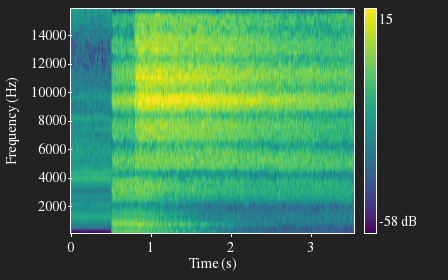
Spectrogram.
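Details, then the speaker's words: Harbor Freight Central Pneumatic 1/2" air regulator on vapor blast cabinet: sharp burst of air then steady fading hiss; leaks air when it should be closed. "But you can hear it. Hear it? It's not supposed to leak any air out of here."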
